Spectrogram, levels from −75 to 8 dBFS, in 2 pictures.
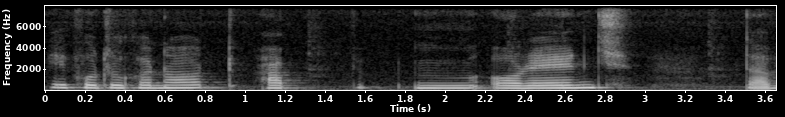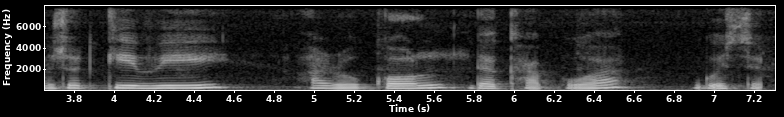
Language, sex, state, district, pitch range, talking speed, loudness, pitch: Assamese, female, Assam, Sonitpur, 235-260 Hz, 115 wpm, -15 LUFS, 240 Hz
